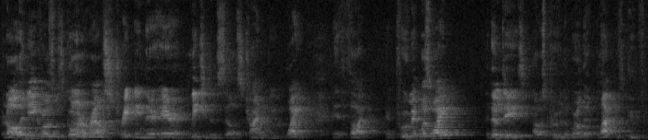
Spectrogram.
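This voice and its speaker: A man's voice: mid-range voice, expressive, fairly quick, lightly acted. A man playing a proud, boastful male performer in a staged reading. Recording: very echoey room, distant mic.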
